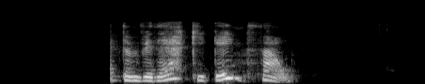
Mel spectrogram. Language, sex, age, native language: Icelandic, female, 40-49, English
